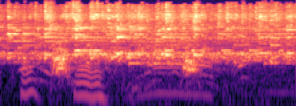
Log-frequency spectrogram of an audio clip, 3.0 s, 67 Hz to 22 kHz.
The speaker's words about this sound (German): Oberhalb von Partenkirchen treiben die Männer der Weidegenossenschaft rund 450 Bergschafe auf die sogenannte Vorweide an den südlichen Ausläufern des Wank, dem Partenkirchner Hausberg.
